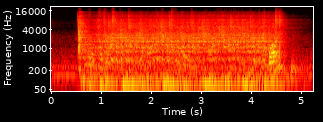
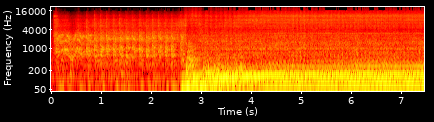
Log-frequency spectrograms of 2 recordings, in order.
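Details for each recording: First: 1931 Ford Model A Coupe hot rod, carburetor swapped back on, first start attempt: starter churns steadily about four seconds, engine turns over but never fires. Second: 1931 Ford Model A Coupe hot rod, first run since November after carburetor work: catches at once and settles into a steady even idle; starts easily and runs well.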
